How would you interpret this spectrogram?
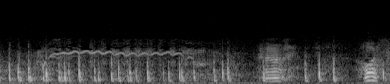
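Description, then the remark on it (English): A horse neighs loudly twice, a long whinny followed by a shorter one, over steady clip-clop hoofbeats. “Horse still alive.”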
